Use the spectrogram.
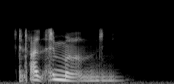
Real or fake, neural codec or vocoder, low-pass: fake; autoencoder, 22.05 kHz, a latent of 192 numbers a frame, VITS, trained on many speakers; 5.4 kHz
